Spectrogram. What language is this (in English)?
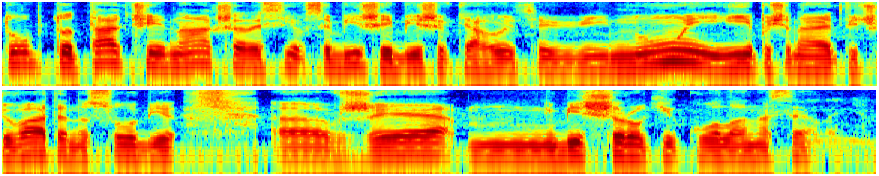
Ukrainian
